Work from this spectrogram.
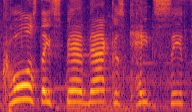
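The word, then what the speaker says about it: Cait Sith: they spam that because kate sith or how do you how you pronounce it like kaishi or something um because it's scottish uh or celtic at least but uh because he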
